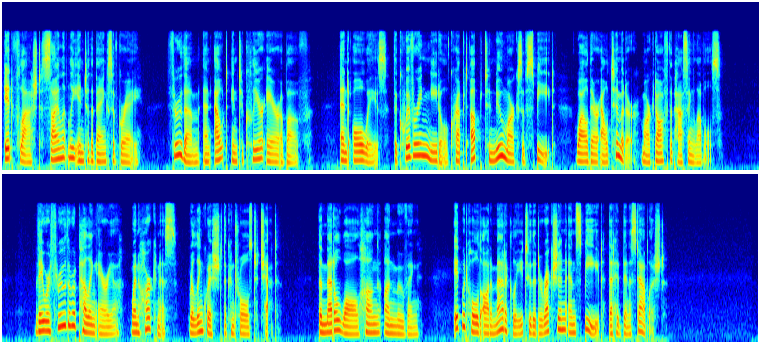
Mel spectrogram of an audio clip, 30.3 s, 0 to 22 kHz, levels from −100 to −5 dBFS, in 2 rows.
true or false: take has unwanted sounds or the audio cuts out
false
